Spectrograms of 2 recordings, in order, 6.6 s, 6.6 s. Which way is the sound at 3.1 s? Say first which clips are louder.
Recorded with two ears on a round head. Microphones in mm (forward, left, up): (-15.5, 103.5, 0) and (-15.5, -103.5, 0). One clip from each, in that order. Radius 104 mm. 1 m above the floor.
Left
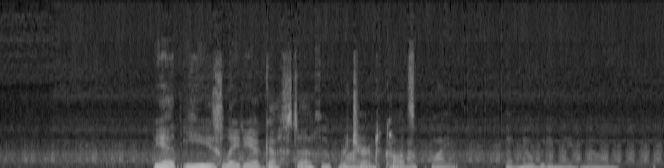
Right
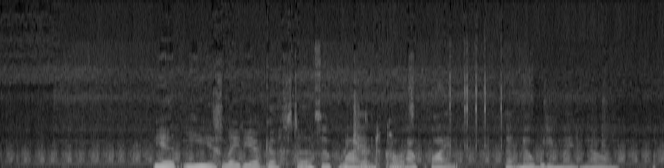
Left 2 dB; 20° right (ahead or behind).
